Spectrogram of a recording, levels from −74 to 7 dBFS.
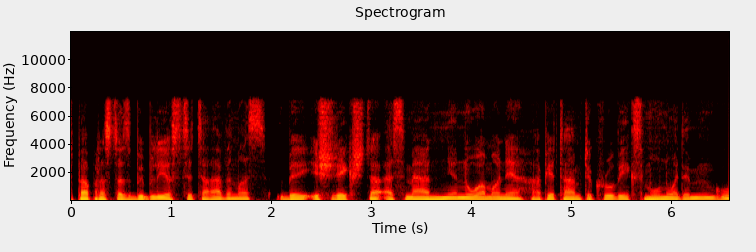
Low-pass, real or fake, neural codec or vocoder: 7.2 kHz; fake; codec, 16 kHz, 0.5 kbps, X-Codec, WavLM features, trained on Multilingual LibriSpeech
